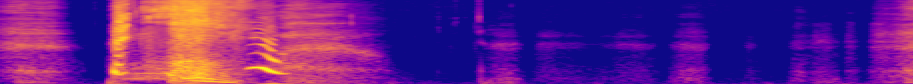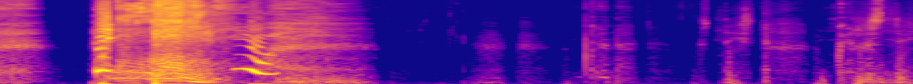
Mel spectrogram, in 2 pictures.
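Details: Two loud, explosive sneezes a few seconds apart, each with a sharp indrawn breath and a high 'achoo', announced aloud ("I'm gonna sneeze") beforehand amid persistent repeated sneezing; sneezing.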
